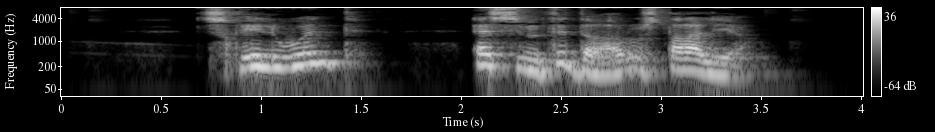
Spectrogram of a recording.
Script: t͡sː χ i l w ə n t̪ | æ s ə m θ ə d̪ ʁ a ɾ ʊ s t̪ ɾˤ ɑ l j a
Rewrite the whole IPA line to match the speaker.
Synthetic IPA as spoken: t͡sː χ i l w ə n t̪ | æ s ə m θ ə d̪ ʁ ə ɾ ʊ s t̪ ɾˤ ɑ l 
